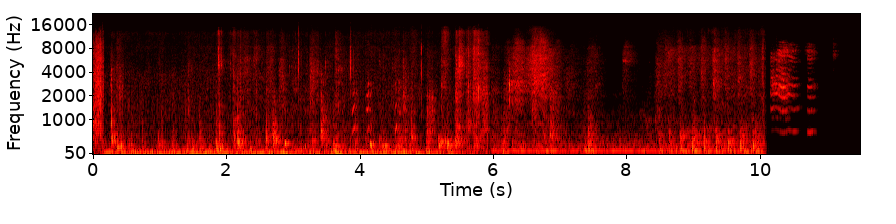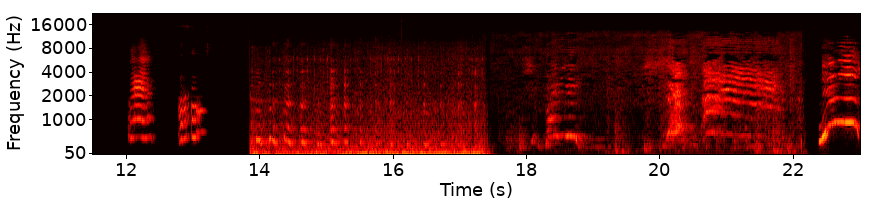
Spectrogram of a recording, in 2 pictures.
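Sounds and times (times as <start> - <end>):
cat meowing: 10.2 - 10.9, 12.0 - 13.3
steady low hum: 13.9 - 17.5.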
